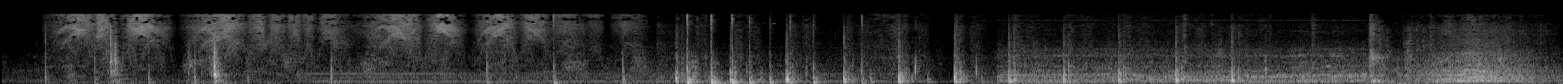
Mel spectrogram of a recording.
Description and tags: tcr soundscape Hcfr-florine-anouck
France, Pac, Soundscapes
